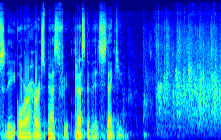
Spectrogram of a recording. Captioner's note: applause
